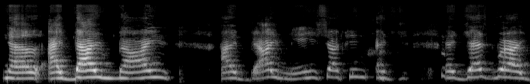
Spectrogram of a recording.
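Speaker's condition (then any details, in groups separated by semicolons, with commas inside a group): Down syndrome; congenital, diagnosed before birth, heart defect also found before birth, about ten years old; third grade, pulled out of class for math and reading; short answers, often prompted by mother, 'annoying' misheard as 'important'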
